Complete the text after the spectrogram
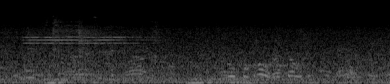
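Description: A crowd of people chatters on a busy street.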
